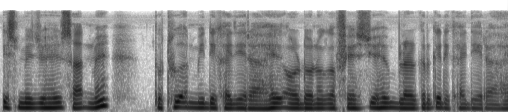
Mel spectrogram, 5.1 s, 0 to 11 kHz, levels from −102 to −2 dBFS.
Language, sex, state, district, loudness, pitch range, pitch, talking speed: Hindi, male, Arunachal Pradesh, Papum Pare, -16 LUFS, 125-140 Hz, 130 Hz, 285 wpm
